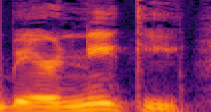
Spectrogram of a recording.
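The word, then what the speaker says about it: Berenice: And now you'll know something about him and we know something about who I pronounce wrong of course, but now I know it right. Queen Bear Nikki.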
